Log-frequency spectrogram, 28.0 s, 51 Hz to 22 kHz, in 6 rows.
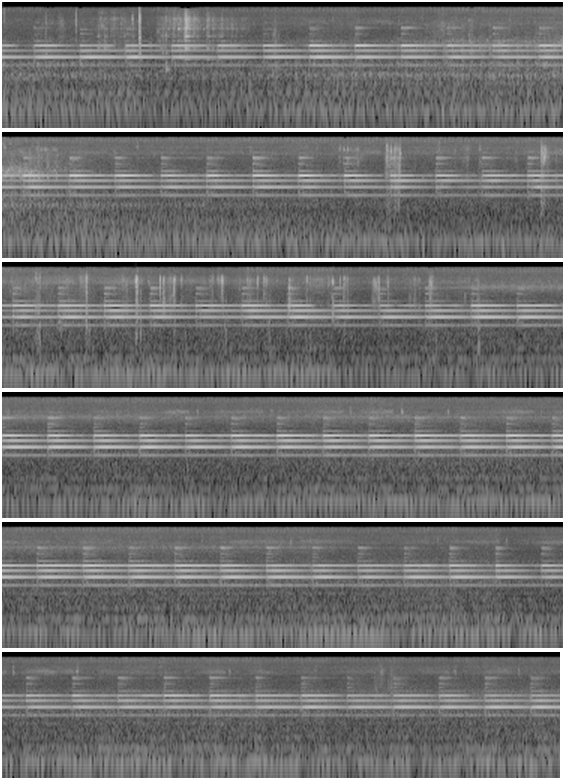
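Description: Railroad crossing's General Signals Type 2 electronic bell ringing steadily as the gates come down. Under it is the low rumble of approaching diesel locomotives, growing stronger about a third of the way in.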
